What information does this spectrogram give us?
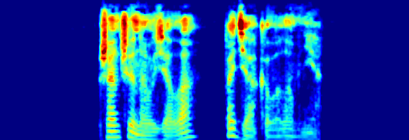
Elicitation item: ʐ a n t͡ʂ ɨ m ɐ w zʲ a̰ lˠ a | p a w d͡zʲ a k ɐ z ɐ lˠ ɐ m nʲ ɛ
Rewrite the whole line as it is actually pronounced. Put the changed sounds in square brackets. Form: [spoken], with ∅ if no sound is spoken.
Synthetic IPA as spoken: ʐ a n t͡ʂ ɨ [n] ɐ w zʲ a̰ lˠ a | p a [∅] d͡zʲ a k ɐ [v] ɐ lˠ ɐ m nʲ ɛ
